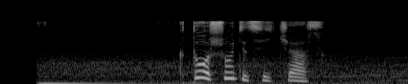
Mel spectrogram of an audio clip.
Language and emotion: Russian, neutral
